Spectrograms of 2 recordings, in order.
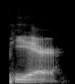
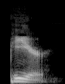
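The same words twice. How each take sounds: First: The name does not sound like 'peer'. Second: The name sounds like the word 'peer'. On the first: This is the version learned from a list of capitals. "When I learned all the capitals, I learned it as Pierre" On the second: This is the version the locals use. "But the people in South Dakota pronounce it Pierre. P-E-E-R"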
